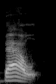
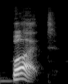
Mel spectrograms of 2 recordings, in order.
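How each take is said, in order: First: The vowel sounds like the one in 'out'. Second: The vowel sounds like the one in 'cup'. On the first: "some people would think it's pronounced bout, but it's not" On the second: "phonetically where it's pronounced but"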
